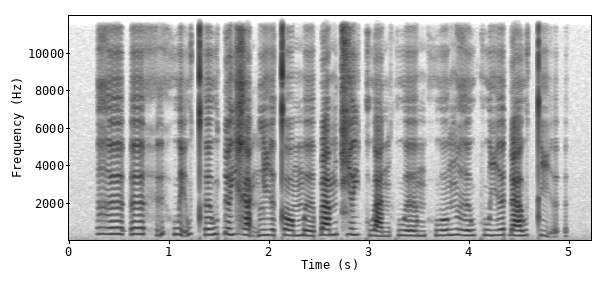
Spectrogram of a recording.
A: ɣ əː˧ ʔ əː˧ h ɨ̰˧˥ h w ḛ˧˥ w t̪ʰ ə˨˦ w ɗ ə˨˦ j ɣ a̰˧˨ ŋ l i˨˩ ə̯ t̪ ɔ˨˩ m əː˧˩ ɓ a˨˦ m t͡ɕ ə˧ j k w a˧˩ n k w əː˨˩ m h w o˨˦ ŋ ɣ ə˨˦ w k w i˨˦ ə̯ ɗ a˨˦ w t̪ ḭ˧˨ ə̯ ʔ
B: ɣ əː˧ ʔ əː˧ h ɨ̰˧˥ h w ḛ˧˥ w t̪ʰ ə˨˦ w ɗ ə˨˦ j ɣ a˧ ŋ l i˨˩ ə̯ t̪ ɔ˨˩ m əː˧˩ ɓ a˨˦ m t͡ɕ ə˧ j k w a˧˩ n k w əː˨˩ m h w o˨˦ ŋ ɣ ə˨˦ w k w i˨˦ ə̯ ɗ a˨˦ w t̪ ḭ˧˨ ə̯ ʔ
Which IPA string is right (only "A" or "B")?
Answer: A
